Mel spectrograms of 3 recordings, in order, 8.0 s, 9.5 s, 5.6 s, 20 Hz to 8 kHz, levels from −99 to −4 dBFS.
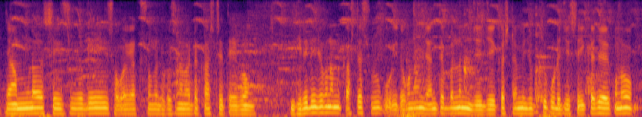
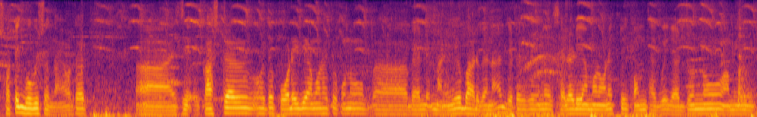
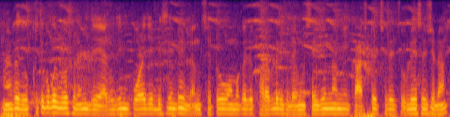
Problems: background sounds at intervals, background conversations at intervals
